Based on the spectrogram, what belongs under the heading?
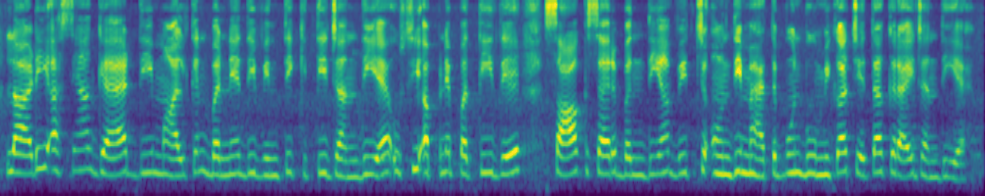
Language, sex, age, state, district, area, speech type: Dogri, female, 18-30, Jammu and Kashmir, Reasi, urban, read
